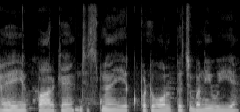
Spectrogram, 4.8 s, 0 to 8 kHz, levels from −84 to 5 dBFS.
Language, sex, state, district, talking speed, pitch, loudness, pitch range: Hindi, male, Bihar, Gaya, 135 wpm, 150 Hz, -22 LUFS, 145-155 Hz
